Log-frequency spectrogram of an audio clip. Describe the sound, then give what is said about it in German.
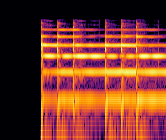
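A bright video-channel notification bell rings in rapid repeated dings, about eight quick strikes over a sustained metallic ring, loud with no voices. “Gerne ein Abo dalassen, gerne die Glocke aktivieren”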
